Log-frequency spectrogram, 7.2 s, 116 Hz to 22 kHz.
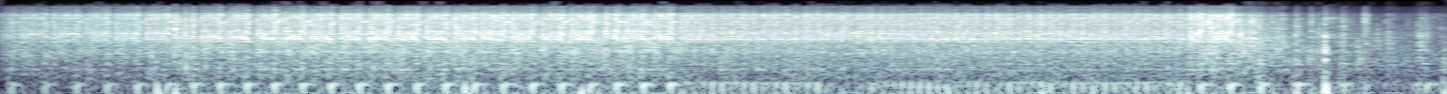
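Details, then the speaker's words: Murray 42-inch riding mower with an ignition fault causing inconsistent spark. The starter chugs steadily and the engine fires in uneven pops but won't catch because it is flooded; it earlier backfired. "yeah it's trying to start i'm gonna let the starter cool down for a little bit and i hit it again it's just really flooded right now because i think something in the ignition wasn't working so it wasn't getting sparked consistently"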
